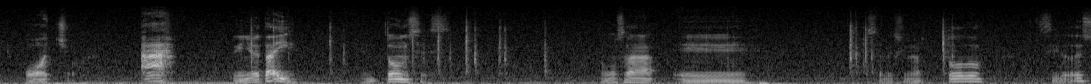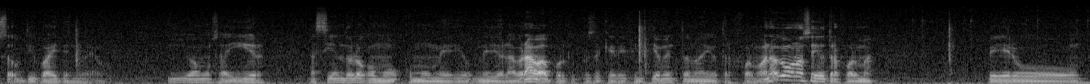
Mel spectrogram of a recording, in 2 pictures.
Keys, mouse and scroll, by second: 2.7 ctrl+z, 4.1 ctrl+z, 7.0 scroll down 2, 8.5 a, 9.4 w, 10.3 click, 11.2-11.7 scroll up 2, 11.9 scroll down 2, 12.3 click, 17.3 a, 20.0 right click, 20.5 shift+right click, 21.1 shift+right click, 21.7 shift+right click.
